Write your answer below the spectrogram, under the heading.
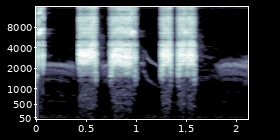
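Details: Black francolin (Francolinus francolinus), call.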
